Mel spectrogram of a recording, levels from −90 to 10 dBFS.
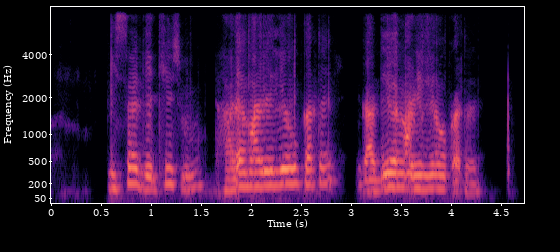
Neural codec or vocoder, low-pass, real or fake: codec, 16 kHz, 2 kbps, FreqCodec, smaller model; 7.2 kHz; fake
